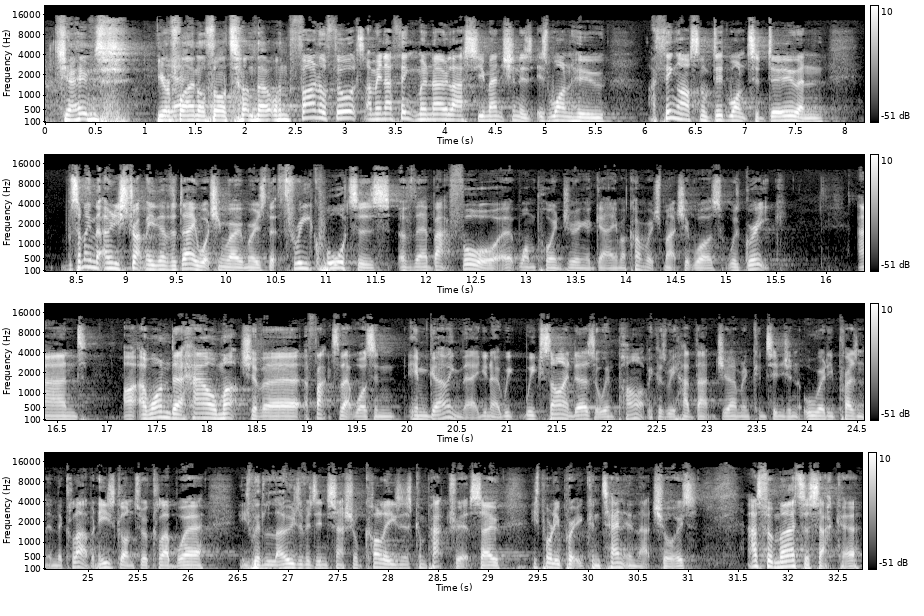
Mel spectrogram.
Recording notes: Recorded live at Union Chapel on Upper Street. We then did a Q&A with questions from audience members about all manner of things.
